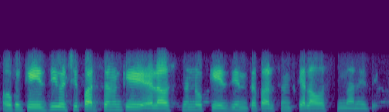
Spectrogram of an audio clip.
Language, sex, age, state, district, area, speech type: Telugu, female, 18-30, Andhra Pradesh, N T Rama Rao, rural, conversation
